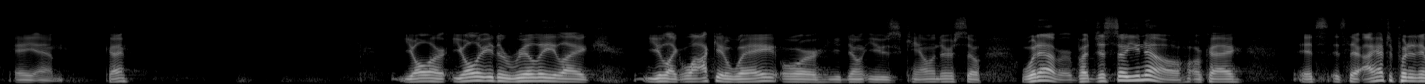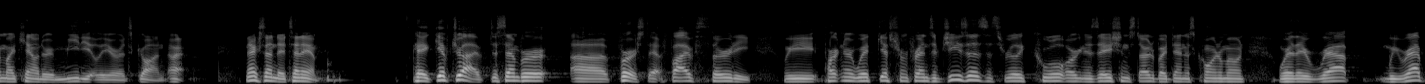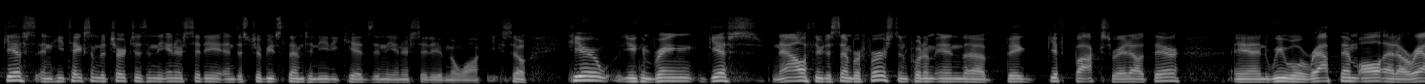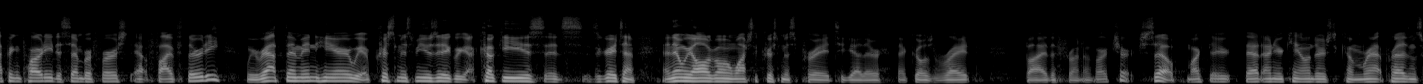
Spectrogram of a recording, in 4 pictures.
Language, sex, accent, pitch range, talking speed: English, male, American, 125-160 Hz, 195 wpm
